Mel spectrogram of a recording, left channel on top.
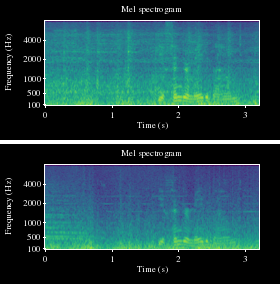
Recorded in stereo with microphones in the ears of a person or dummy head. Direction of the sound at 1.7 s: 85° left.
